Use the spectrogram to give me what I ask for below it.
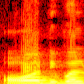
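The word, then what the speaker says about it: audible: यहाँ पे ऑडिबल आप सोच रहे होंगे कि डी के बाद आई आ रहा है तो इसको हम ऑडिबल प्रोनाउंस करेंगे, तो इसका प्रोनाउंसिएशन रॉन्ग हो जाएगा। इसको हम प्रोनाउंस करते हैं ऑडिबल। ऑडिबल मीन्स होता है सुनाई देने योग्य। तो आपने समझ लिया कि ए के बाद कई वर्ड के शुरू में अगर ए आता है तो ओ प्रोनाउंसिएशन होता है।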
